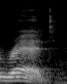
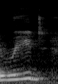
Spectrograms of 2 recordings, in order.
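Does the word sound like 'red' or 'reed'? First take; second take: red; reed. First: The vowel is short, like red. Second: The vowel is long, like reed. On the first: It is the past tense. "no passado ele fica com a pronúncia da cor vermelho" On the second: It is the present tense. "no presente ele é read"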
